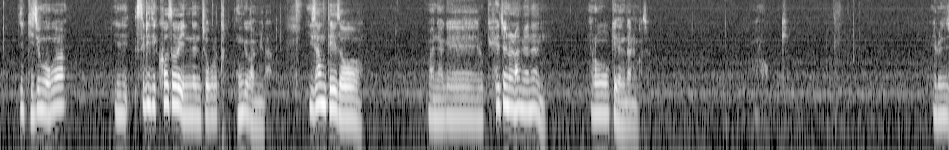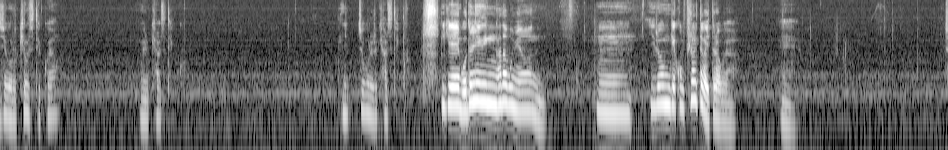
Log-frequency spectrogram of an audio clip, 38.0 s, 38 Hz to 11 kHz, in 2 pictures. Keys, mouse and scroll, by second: 0.1 middle click, 5.0 middle click, 6.3 middle click, 10.9-12.6 drag, 14.5-16.5 drag, 18.0-20.1 drag, 21.1-22.7 drag, 25.0-27.0 drag, 30.6-35.2 middle drag, 36.9-37.9 middle drag.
